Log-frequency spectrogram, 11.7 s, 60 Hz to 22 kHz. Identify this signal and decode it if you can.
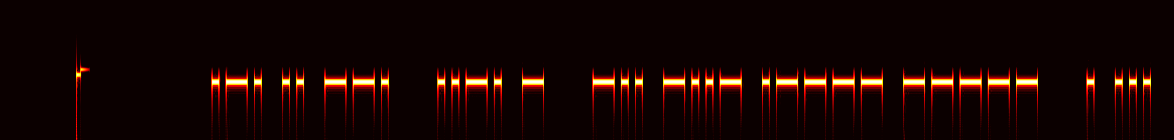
Morse code, heard as a keyed tone, about 17 wpm, 700 Hz. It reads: RIG FT DX10 ES
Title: Practice QSO - Exchange 2 - Info - 17wpm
